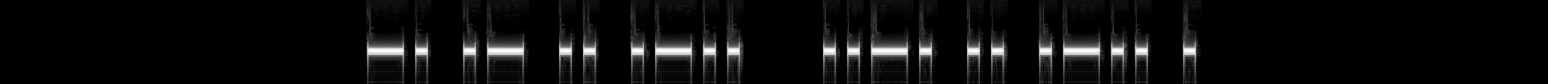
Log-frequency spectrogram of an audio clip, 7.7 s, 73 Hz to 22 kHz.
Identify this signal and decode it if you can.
Morse code, heard as a keyed tone, about 22 wpm, 700 Hz. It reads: NAIL FILE
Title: Difficult Words - Speed-Racing with Hints - 20wpm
